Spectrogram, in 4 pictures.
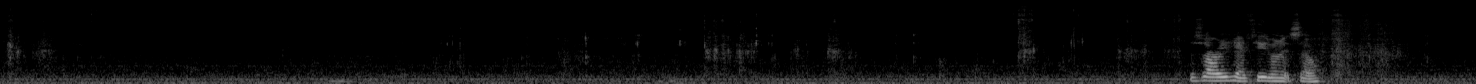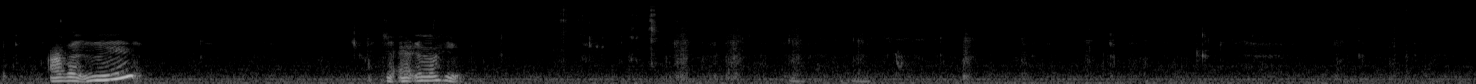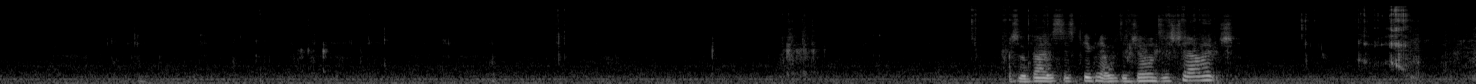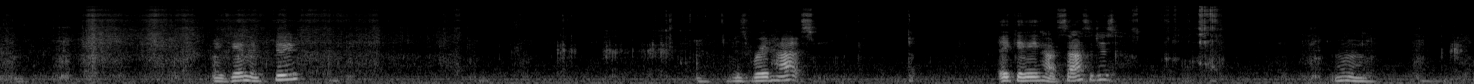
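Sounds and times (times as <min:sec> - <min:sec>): potato chips crunching: 0:00.0 - 0:01.0, 0:04.3 - 0:15.2, 0:20.3 - 0:27.1, 0:36.6 - 0:37.9, 0:42.5 - 0:51.8, 0:55.4 - 0:59.0
person chewing: 0:01.9 - 0:11.9, 0:13.5 - 0:15.2, 0:16.5 - 0:18.6, 0:19.6 - 0:39.6, 0:42.5 - 0:45.4, 0:47.8 - 0:51.6, 0:55.5 - 0:59.0
potato chips crackling: 0:06.9 - 0:08.6, 0:42.6 - 0:51.7.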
